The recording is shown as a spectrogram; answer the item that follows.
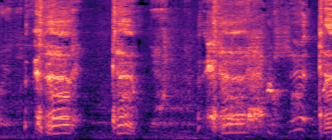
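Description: A man coughing in about four rough, voiced bouts after inhaling smoke.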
